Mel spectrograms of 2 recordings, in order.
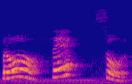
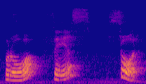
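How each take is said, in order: First: "Professor" broken as pro-fe-ssor, slow and louder; syllable by syllable. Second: "Professor" split slowly as pro-fes-sor; written syllable division. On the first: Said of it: "como se tivesse separando as sílabas na hora da fala". ("Professor" sílaba por sílaba, como na fala: pro-fe-ssor) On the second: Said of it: "como se faz a separação correta". ("Professor" separado como na escrita: pro-fes-sor) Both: Shown as a demonstration.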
